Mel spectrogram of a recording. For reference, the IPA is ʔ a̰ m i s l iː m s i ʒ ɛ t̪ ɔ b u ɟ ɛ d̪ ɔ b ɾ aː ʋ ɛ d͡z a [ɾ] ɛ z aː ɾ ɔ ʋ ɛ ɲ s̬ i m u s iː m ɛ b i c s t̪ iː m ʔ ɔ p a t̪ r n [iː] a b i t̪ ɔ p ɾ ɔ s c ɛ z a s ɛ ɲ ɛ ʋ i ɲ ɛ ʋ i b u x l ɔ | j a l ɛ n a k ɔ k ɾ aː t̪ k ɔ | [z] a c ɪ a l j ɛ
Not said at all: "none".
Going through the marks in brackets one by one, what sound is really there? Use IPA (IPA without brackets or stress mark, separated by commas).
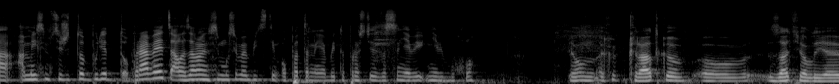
l, iː, z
